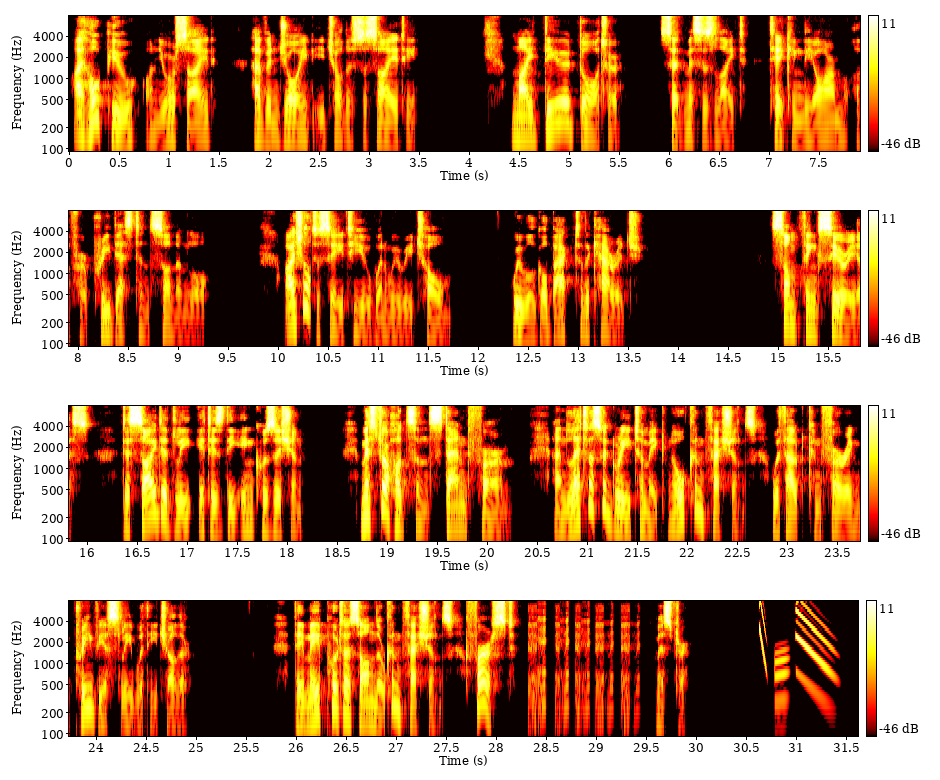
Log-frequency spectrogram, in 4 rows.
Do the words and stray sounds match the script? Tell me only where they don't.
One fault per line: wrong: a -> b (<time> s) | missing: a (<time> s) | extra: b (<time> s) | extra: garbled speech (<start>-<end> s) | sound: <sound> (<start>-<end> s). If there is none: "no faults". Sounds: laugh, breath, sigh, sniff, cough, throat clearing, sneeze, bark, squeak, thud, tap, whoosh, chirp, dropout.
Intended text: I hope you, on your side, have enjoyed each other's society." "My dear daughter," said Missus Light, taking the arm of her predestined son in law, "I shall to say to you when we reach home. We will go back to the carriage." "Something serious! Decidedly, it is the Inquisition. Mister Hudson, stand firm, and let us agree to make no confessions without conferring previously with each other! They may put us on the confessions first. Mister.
sound: laugh (28.3-29.5 s)
sound: chirp (30.6-31.5 s)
